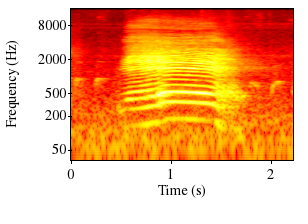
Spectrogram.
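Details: Dairy cow at an Indian farm giving one loud, steady moo about a second long, full and droning with rich overtones, rising slightly then fading, against a quiet barn background.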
